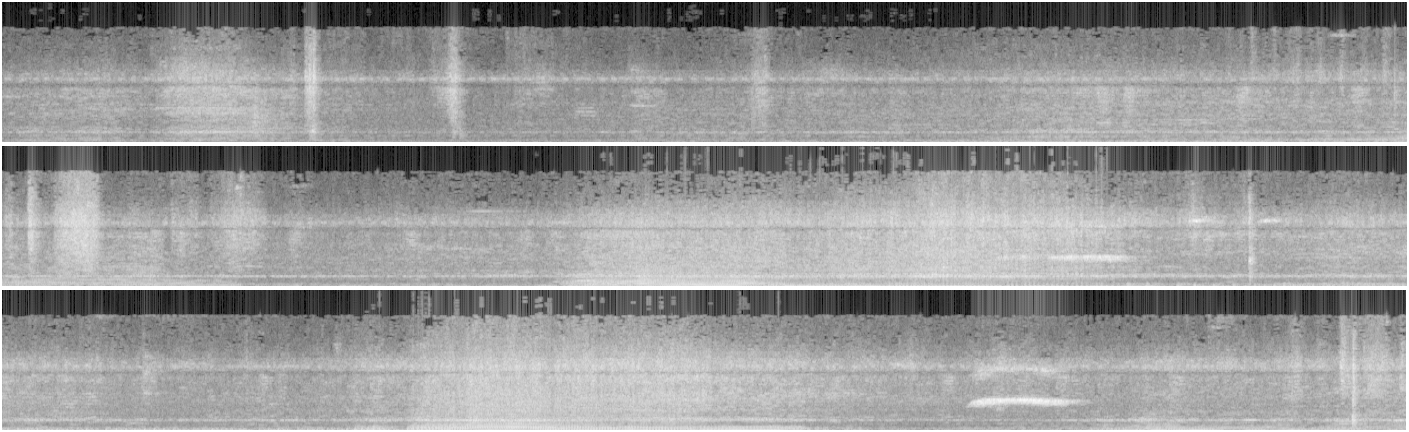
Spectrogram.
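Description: Engines of vehicles passing on the street outside, each swelling and fading as its pitch rises and falls, loudest about fifteen and twenty-five seconds in, over a steady background hum.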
